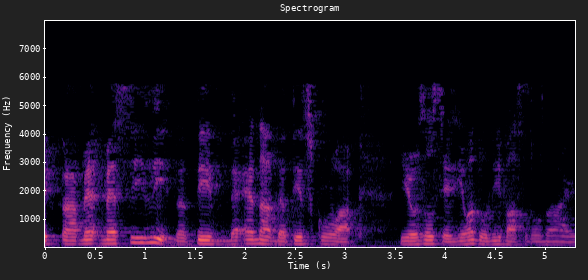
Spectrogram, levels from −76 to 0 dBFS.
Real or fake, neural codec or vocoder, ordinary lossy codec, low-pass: real; none; MP3, 24 kbps; 7.2 kHz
